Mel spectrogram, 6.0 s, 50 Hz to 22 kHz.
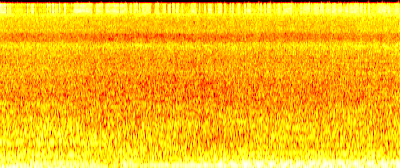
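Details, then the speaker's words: Nissan 300ZX Z32 twin-turbo manual, stored 17+ years, after replacing worn spark plugs (a wet plug had caused a cylinder 4 misfire) and fixing vacuum leaks: steady, even, smooth idle with no skips, running cleanly on all cylinders, not yet warmed up. "does it sound normal [Music] sounds beautiful at the moment doesn't sound like it's missing"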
